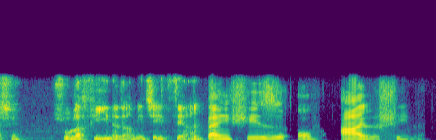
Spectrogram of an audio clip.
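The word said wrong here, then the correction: Inisherin: The Banshees of Ainisherin. Ecco, mi è venuto.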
